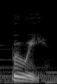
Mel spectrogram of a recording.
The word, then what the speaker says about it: Bowie: out this huge Rusty Bowie knife it's actually pronounced buoy what no it's like the last name like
